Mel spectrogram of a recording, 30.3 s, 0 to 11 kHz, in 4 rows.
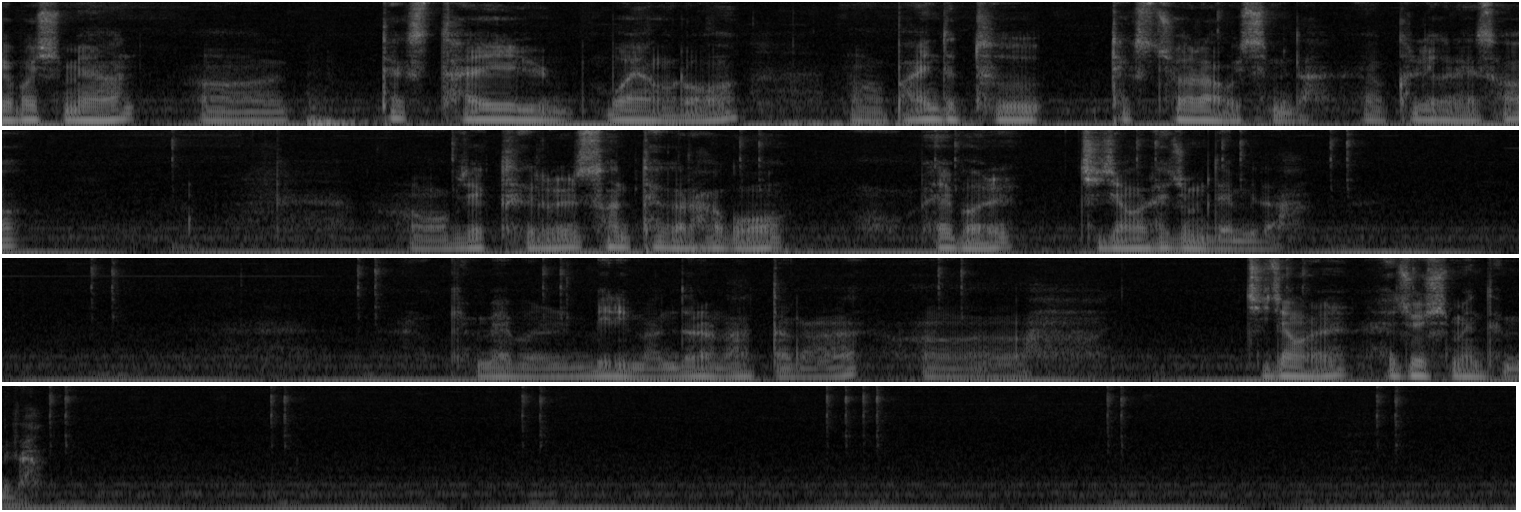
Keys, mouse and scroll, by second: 5.8 click, 8.2 click, 11.0 click, 12.0 click, 12.1 click, 13.0 click, 13.5 double click, 14.0 double click, 15.4 click, 16.7 click, 17.6 click, 19.6 click, 21.3 click, 22.0 click, 22.7 click, 23.8 click, 25.1 click, 25.2 click, 26.6 click, 26.8 click, 26.9 double click, 28.0 double click, 29.4 click.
